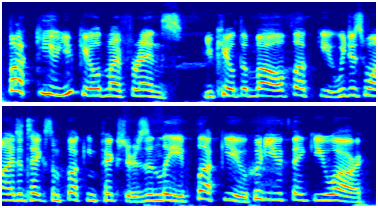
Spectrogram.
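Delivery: high-pitched, outraged yelling. A narrator's reading. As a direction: yell your fury up at the ceiling. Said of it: "yelling to the ceiling".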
